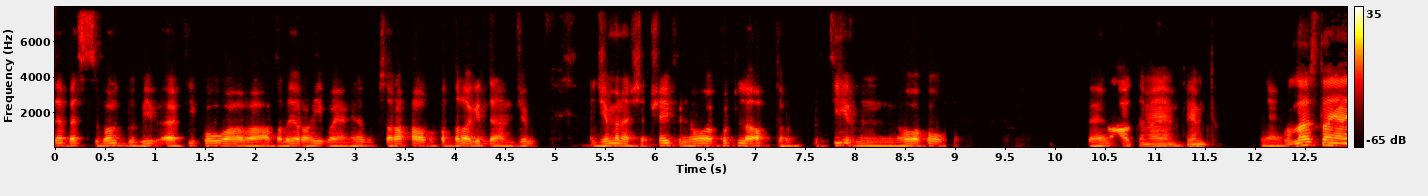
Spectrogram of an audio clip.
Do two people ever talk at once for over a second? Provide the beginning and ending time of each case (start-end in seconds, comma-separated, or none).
none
